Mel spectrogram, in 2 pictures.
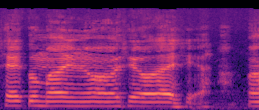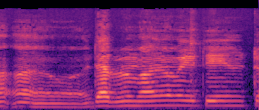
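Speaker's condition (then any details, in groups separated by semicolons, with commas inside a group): Cerebral palsy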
